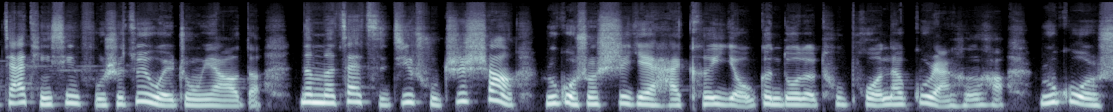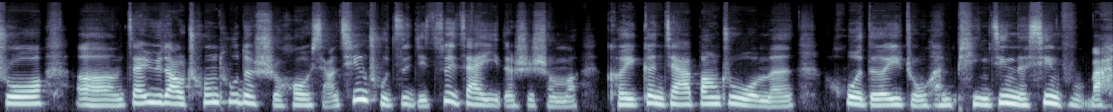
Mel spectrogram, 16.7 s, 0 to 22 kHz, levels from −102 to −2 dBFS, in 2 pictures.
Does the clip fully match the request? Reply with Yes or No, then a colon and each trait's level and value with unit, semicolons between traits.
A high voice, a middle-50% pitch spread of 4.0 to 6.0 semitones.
Yes: high, 195 Hz; average, 4.5 semitones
